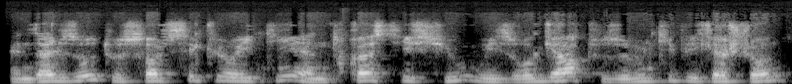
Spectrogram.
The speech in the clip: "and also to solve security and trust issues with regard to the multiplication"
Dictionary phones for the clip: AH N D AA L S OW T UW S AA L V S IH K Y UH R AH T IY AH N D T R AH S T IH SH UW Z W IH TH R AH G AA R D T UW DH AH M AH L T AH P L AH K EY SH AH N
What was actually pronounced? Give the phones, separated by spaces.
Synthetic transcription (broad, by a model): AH N D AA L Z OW T UW S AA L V S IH K Y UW R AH T IY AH N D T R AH S T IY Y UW W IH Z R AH G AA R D T UW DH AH M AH L T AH P L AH K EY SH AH N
